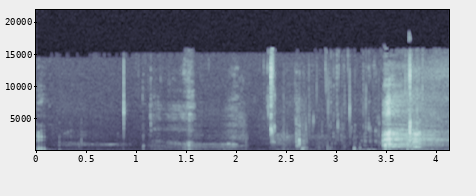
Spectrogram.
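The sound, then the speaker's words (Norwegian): Quiet mouth noises of people sipping Lafroig Cortecask whisky after a toast in a Radio Volt studio: small slurps, lip smacks and swallows scattered over a few seconds, ending with a louder breathy exhale, with no talking. “Eh, spesielt hvis du, hvis du er på jobb eller et sånt annet sted og hører at vi sitter og drikker whisky.”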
